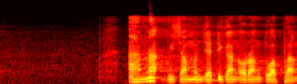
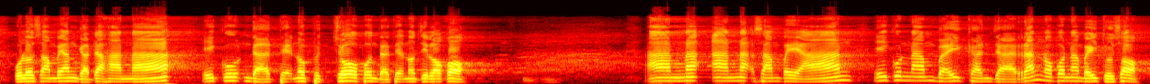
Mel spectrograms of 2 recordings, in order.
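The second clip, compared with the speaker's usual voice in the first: fiery preaching; 5 semitones higher, 7 dB louder than usual. Acted. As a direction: build the questions to a ringing climax. Preaching at full force.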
